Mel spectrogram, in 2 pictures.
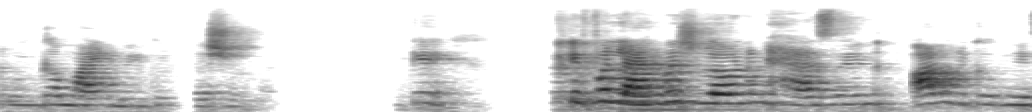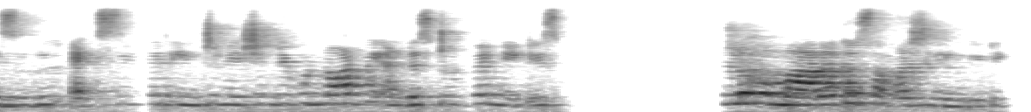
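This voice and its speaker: Indian lady teacher going through an essay line by line, highish voice, kinda roomy and off-mic. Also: fairly bright tone, far from the mic. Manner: explains step by step, reads sample sentences slowly. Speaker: IELTS writing teacher. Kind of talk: lecture mixing Hindi and English.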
